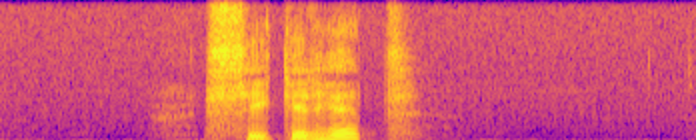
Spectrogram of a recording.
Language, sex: Norwegian, male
